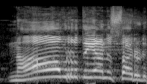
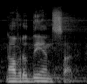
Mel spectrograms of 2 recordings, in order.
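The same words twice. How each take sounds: First: Loud, high and drawn out, first word stretched; ringing proclamation. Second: Soft, low and intimate; hushed repeat. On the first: Preacher announces God's verdict on David, proclaiming loudly. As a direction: proclaim it to the congregation. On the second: Preacher repeats God's words on David to the congregation, hushed. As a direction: let it sink in quietly. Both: Retold or imitated.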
